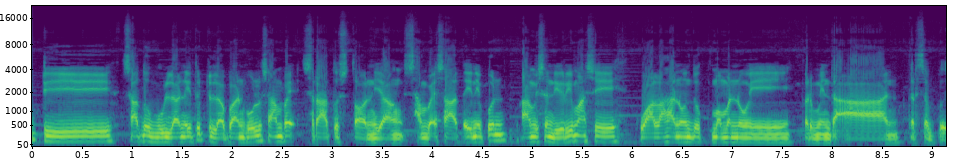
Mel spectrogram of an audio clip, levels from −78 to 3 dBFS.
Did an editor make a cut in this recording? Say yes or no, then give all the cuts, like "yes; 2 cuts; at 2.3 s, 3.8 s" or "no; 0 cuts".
no; 0 cuts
